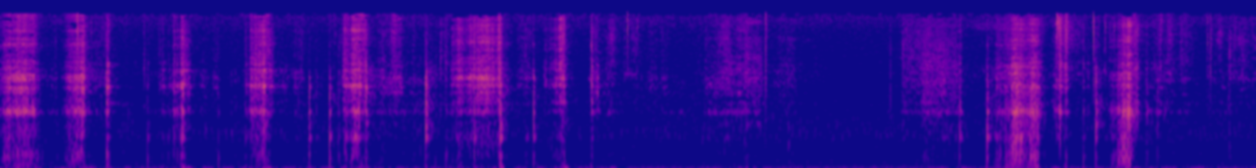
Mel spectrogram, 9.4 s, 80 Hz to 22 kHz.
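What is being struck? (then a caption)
Wooden statue and steel chisel. A steel chisel carves a solid, light wooden statue held in the hand, cutting and scraping its torso in repeated short strokes. Crisp, dry scraping and cutting sounds come in quick bursts, with a faint ring near 1.5 kHz. The strokes ease into a quieter stretch midway, then a few sharper cuts follow.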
